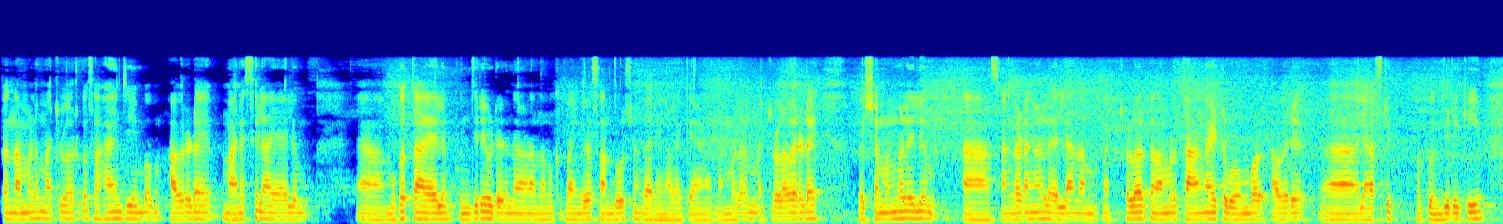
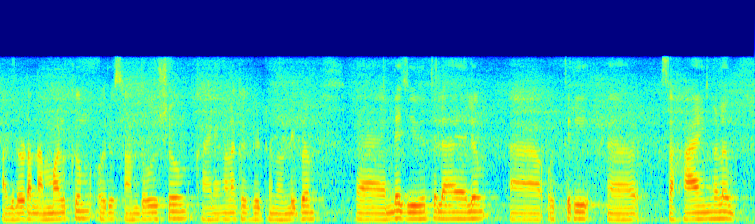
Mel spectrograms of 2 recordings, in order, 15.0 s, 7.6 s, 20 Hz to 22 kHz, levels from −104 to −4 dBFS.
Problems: constant background noise, low volume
